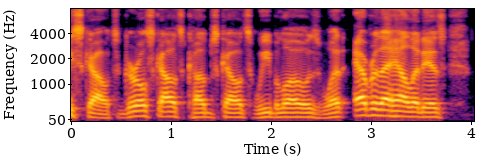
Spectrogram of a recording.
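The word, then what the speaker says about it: Webelos: I think I think they put an extra syllable between we and blow so it's wee blows or something weow yeah so but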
